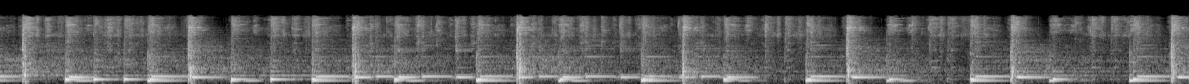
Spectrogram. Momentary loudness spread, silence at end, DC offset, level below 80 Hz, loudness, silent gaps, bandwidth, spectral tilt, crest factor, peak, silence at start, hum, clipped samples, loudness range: 8 LU; 0 s; under 0.1%; -44 dBFS; -14 LUFS; none; 11 kHz; -3.5 dB/octave; 14 dB; 0 dBFS; 0 s; none; under 0.1%; 2 LU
